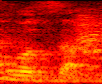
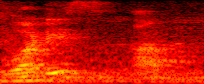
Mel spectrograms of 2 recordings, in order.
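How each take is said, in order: First: The words are run together into one. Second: Three separate words are said in full. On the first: "উচ্চারণটা হচ্ছে হোয়াটসঅ্যাপ" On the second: "হোয়াট ইজ আপ লিখেছি"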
